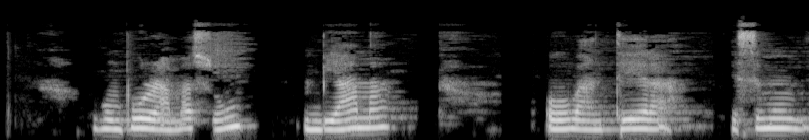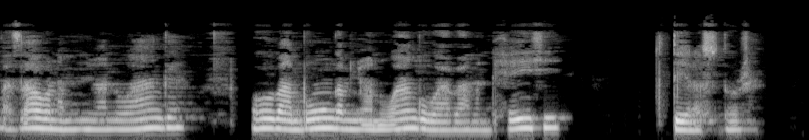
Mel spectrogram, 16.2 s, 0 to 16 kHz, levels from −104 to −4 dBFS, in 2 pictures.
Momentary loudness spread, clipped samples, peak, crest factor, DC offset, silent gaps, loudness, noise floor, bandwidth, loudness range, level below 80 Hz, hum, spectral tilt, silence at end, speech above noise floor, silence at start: 11 LU; under 0.1%; -8 dBFS; 18 dB; under 0.1%; 2.59-2.72 s, 4.19-4.34 s, 5.04-5.31 s, 5.41-5.45 s, 7.25-7.31 s, 10.48-10.61 s, 13.83-14.00 s, 14.24-14.65 s; -25 LUFS; -55 dBFS; 9.4 kHz; 3 LU; -72 dBFS; none; -5 dB/octave; 0.55 s; 31 dB; 0.55 s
